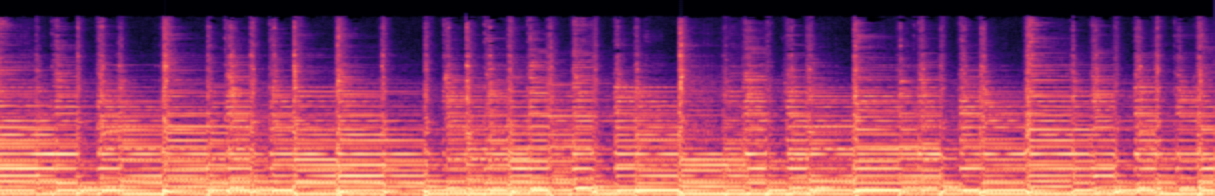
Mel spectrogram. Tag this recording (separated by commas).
Music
